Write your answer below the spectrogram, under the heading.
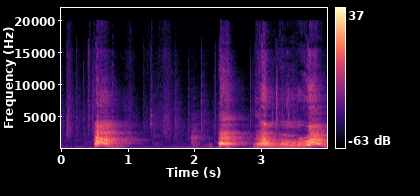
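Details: Teddy Bungoo, a miniature red poodle, demands a treat with sharp, loud barks: one bark, a pause of nearly two seconds, then three quick barks in a row, in a quiet indoor setting.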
